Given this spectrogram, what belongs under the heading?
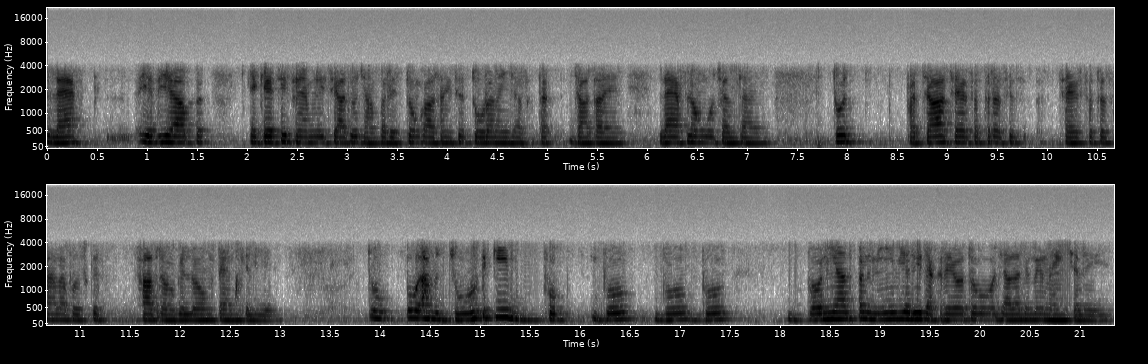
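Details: Hindi-speaking man who describes himself as a person who stammers, in a role-played stammering interview; stuttering.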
